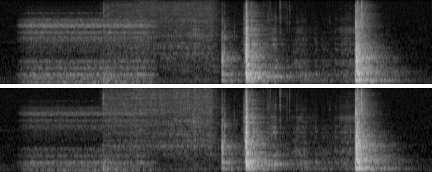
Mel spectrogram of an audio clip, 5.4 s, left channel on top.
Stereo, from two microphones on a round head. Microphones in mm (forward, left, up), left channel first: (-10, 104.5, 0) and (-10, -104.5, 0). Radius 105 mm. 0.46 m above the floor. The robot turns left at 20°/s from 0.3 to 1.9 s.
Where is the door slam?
10° right (ahead or behind), 0.6 m.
